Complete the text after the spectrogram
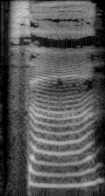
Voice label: "sen3", pinyin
